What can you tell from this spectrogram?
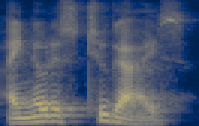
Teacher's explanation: We see the T sound at the end of notice. Noticed links to the next T sound in two.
